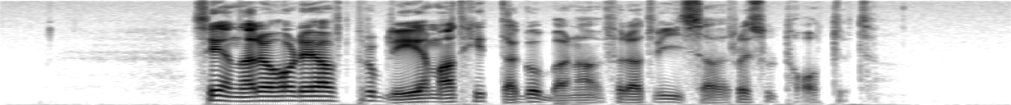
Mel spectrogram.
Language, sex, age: Swedish, male, 64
